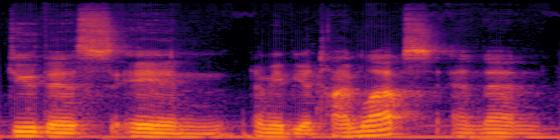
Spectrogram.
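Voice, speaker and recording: A man's voice: lowish voice, fairly even intonation, takes it slowly, a little mellow. A man hosting casually, thinking aloud in informal speech as he comments on his screen recording. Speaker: video host, game developer.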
